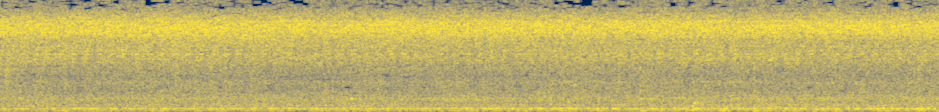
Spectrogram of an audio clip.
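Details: Japanese honey bees fanning through a hot day make an unvarying droning buzz, rich low tones beneath a sustained high shimmer.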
